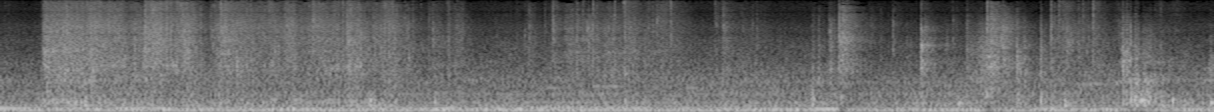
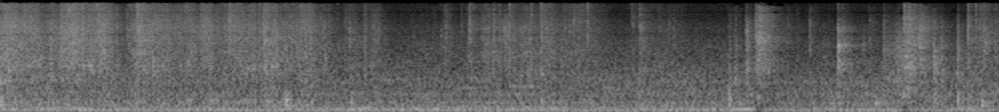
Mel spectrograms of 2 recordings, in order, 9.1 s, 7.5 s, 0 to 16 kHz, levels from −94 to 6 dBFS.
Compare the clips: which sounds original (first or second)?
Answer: first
